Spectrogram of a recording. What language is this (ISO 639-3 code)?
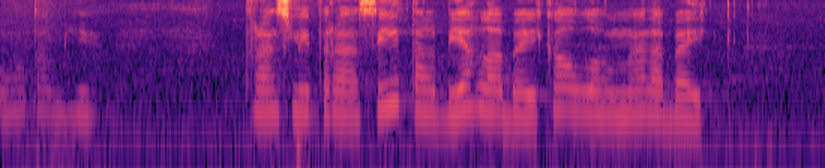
jav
